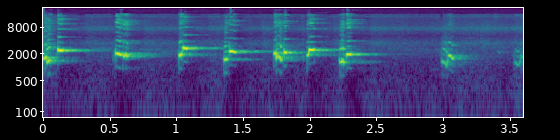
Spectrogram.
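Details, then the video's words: Sooty-headed bulbul (trucukan) singing in the nonstop 'ropel' style, described as sharp, deep and long. Eight short bubbly whistled phrases, each a quick rising-falling warble, given about every half second with brief pauses, no other sounds. "Trucukan Ini Gacor Tanpa Henti, Ropel Terus Kayak Mesin!"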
